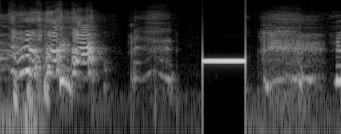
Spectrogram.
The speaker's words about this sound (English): You just heard beep beeps, but that's okay, because you don't have to know that guy's name.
